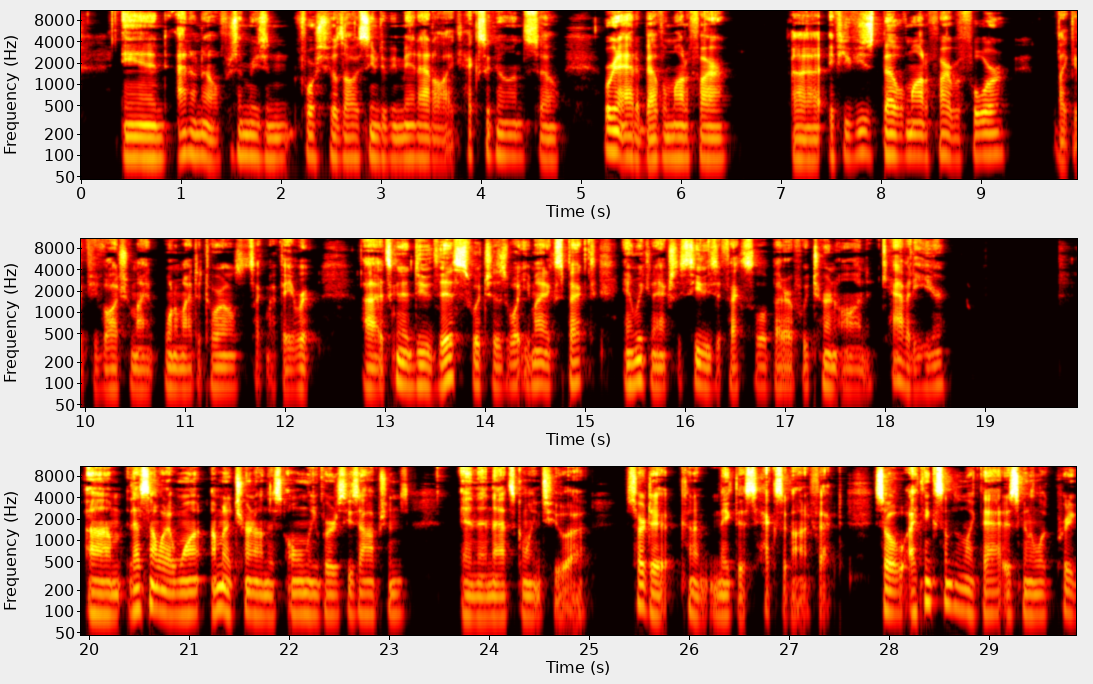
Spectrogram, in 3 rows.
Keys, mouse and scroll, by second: 0.2 click, 6.7-7.1 scroll up 2, 7.1 middle click, 10.0-11.8 scroll up 1, 13.5 click, 16.0 click, 18.9 middle click, 22.1 click, 23.3 click.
